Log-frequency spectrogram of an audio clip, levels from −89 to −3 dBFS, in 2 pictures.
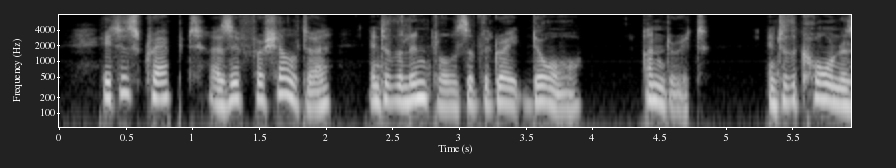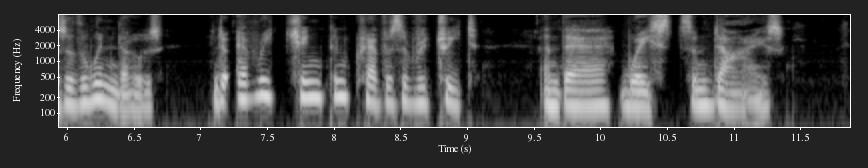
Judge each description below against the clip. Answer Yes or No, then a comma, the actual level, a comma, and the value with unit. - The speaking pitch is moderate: Yes, medium, 155 Hz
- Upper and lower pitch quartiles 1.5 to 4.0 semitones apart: No, average, 5.2 semitones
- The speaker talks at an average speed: Yes, average, 170 wpm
